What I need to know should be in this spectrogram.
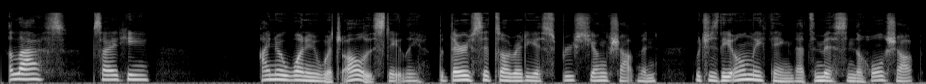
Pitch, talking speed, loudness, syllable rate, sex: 180 Hz, 195 wpm, -17 LUFS, 5.9 syllables/s, female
